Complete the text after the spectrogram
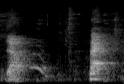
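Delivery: ordinary delivery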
